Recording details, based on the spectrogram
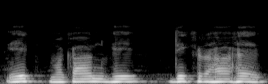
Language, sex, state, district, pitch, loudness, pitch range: Hindi, male, Bihar, Patna, 125 Hz, -14 LUFS, 125-130 Hz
